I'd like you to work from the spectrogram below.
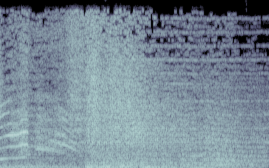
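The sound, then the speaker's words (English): A rising whine gives way to a sudden loud blast at about a second in, followed by a continuous roaring, crackling rumble of a chain reaction of internal explosions in the Death Star that slowly fades. No one speaks. “The blast started a chain reaction of internal explosions.”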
